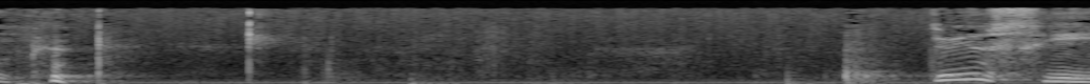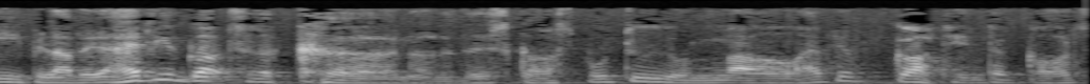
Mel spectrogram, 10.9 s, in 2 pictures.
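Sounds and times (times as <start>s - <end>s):
speech: 0.0s - 0.6s, 4.7s - 10.8s
speaker clapping hands: 0.5s - 1.8s.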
